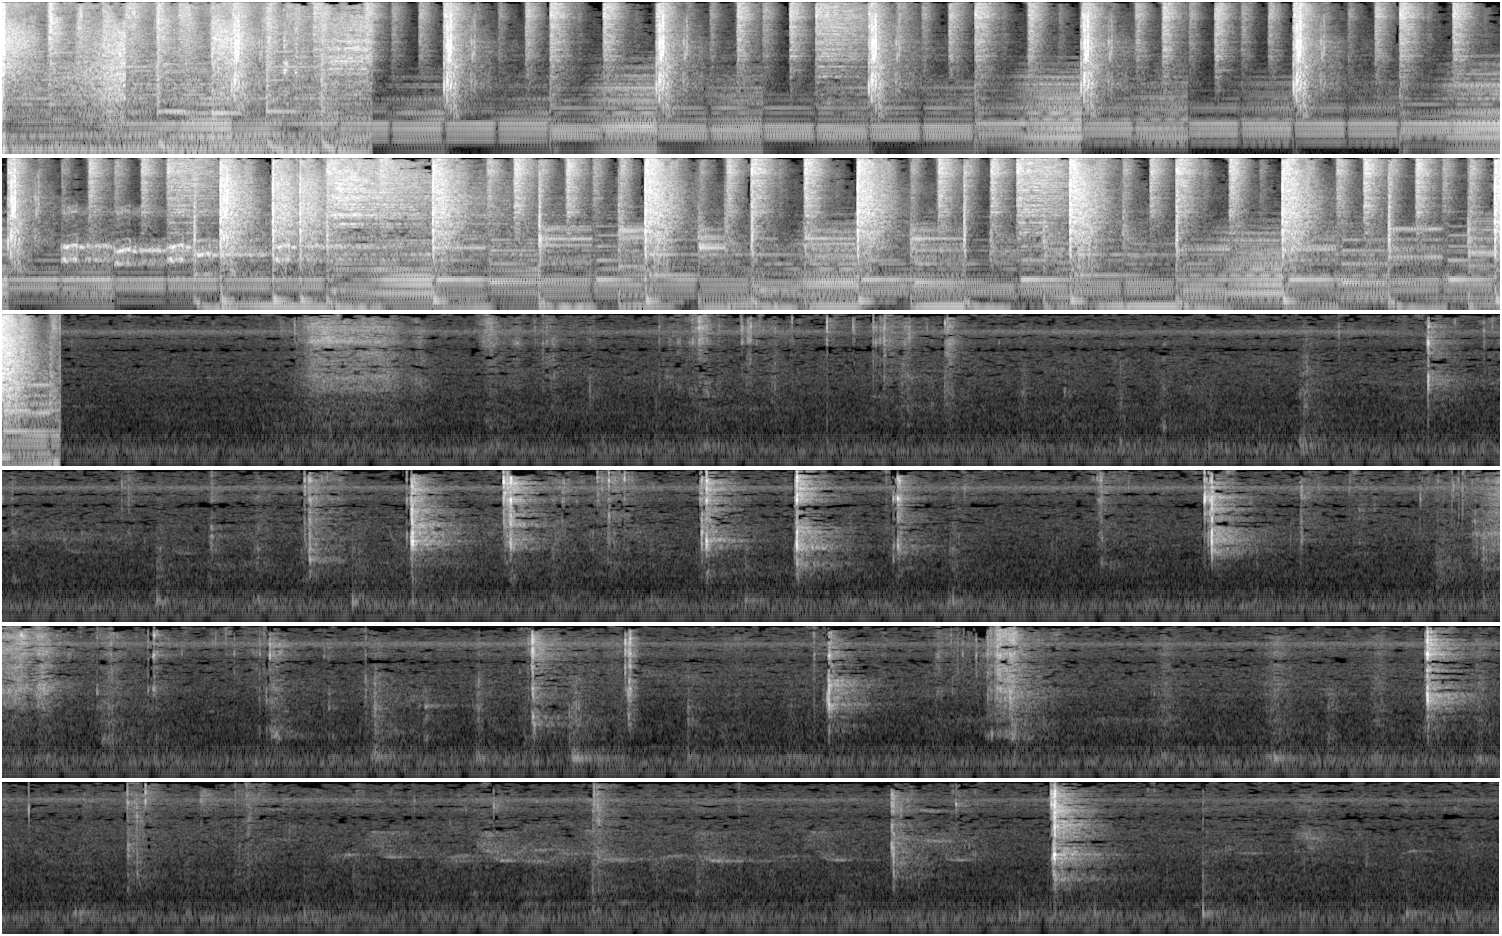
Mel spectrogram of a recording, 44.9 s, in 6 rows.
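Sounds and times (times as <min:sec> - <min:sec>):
chewing and wet mouth smacks: 0:17.4 - 0:41.0, 0:41.8 - 0:43.6.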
